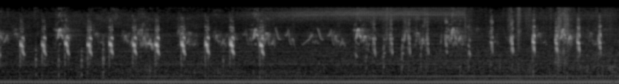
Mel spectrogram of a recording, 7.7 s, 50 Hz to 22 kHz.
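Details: Ospreys at a nest in Charlo, Montana, recorded by a nest camera on a July 2018 morning: a loud, rapid series of sharp, whistled chirps, about three per second, fading into softer, scattered chirps over a steady low hum.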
